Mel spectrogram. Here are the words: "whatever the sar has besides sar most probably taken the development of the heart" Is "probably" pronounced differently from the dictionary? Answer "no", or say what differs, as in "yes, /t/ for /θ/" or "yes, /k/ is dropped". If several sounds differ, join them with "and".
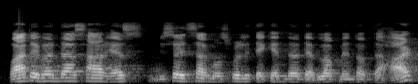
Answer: yes, /ɹ/ is dropped and /b/ is dropped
